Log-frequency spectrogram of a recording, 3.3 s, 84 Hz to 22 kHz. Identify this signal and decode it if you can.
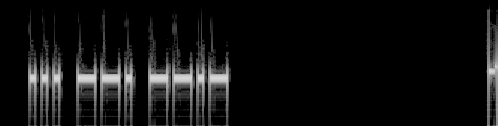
Morse code, heard as a keyed tone, about 30 wpm, 700 Hz. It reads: SGQ
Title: USA Call Sign Postfixes - 3 Letters 30wpm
